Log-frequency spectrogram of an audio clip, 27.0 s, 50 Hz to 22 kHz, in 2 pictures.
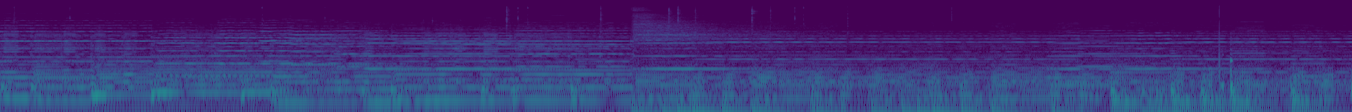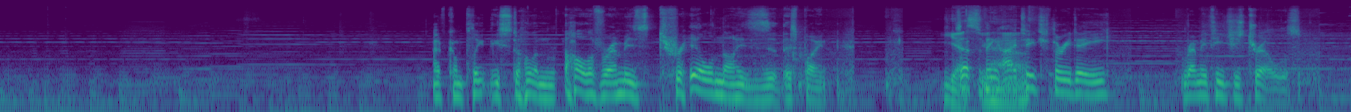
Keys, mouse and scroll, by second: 0.8 click, 3.3-4.3 middle drag, 5.2 click, 6.8 ctrl+z, 7.6 ctrl+z, 8.0 ctrl+click, 9.6 click, 14.2-16.6 middle drag, 17.2 scroll up 2, 17.7-18.0 scroll down 3, 18.8 click, 19.2 z, 20.6 z, 23.2 z, 24.3 scroll up 2, 25.0 middle click, 25.7 shift+middle click, 26.8 scroll up 2.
